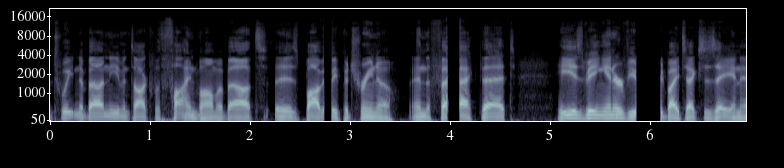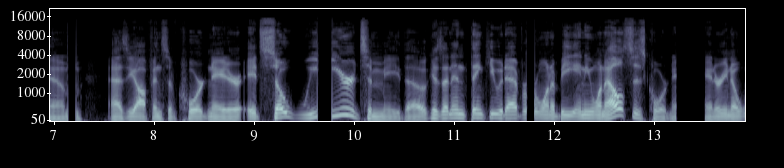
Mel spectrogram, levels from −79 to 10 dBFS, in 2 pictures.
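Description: At 2.73 s the speech drops into a block of digital silence lasting about 85 ms, and further dropouts follow at 3.96 s (133 ms), 5.85 s (256 ms), 7.13 s (85 ms), 9.63 s (149 ms), 11.72 s (85 ms) and 13.22 s (294 ms). Each gap is a block of digital silence, likely where the output buffer went unfilled in time. The repeated 85 ms length fits a 4096-sample buffer. The speech cuts out and back with no fade, and the longer gaps are heard as distinct holes.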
